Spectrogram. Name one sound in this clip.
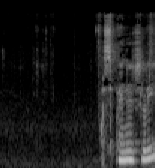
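Leafy greens rustle softly as a hand drops them onto food.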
